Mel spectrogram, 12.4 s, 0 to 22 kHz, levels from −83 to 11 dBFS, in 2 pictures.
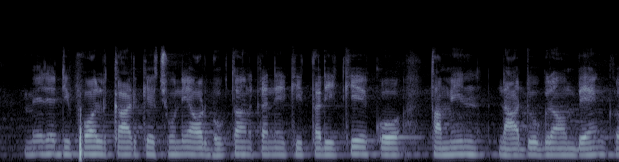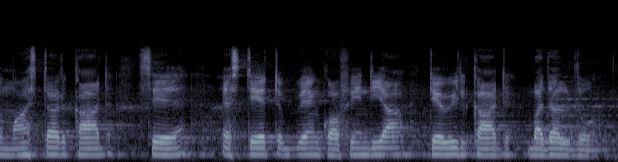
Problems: none marked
